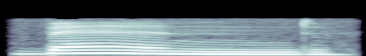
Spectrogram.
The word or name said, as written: West Bend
